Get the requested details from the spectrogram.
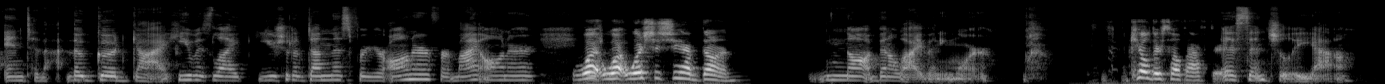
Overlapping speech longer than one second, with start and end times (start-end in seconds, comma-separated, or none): none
